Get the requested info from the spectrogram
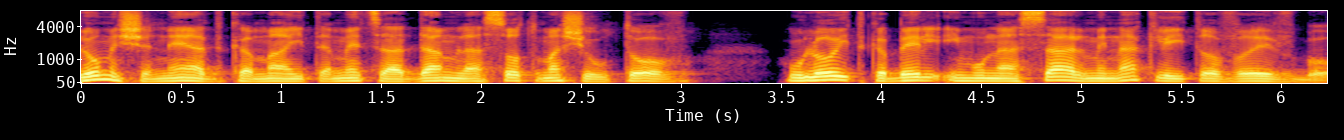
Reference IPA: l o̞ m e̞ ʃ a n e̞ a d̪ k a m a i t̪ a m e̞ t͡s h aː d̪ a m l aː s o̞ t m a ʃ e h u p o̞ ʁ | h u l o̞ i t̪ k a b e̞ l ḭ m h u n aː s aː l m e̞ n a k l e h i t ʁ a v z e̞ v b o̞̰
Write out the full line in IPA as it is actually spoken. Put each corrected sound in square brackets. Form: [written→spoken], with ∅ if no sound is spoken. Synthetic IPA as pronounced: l o̞ m e̞ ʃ a n e̞ a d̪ k a m a i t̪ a m e̞ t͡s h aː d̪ a m l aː s o̞ t m a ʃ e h u [p→t] o̞ [ʁ→v] | h u l o̞ i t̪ k a b e̞ l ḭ m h u n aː s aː l m e̞ n a k l e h i t ʁ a v [z→ʁ] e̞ v b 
